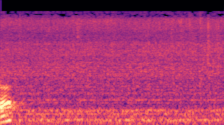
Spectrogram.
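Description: Steady low hiss of chicken and vegetables sizzling in a cast iron wok over medium-high heat, with a faint steady hum underneath.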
